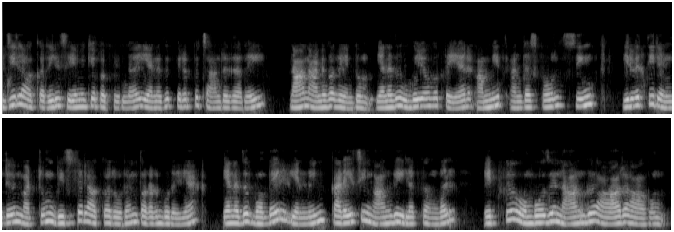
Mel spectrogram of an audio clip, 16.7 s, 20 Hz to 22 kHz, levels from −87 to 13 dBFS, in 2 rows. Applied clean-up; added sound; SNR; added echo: neural mask model DeepFilterNet 3.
